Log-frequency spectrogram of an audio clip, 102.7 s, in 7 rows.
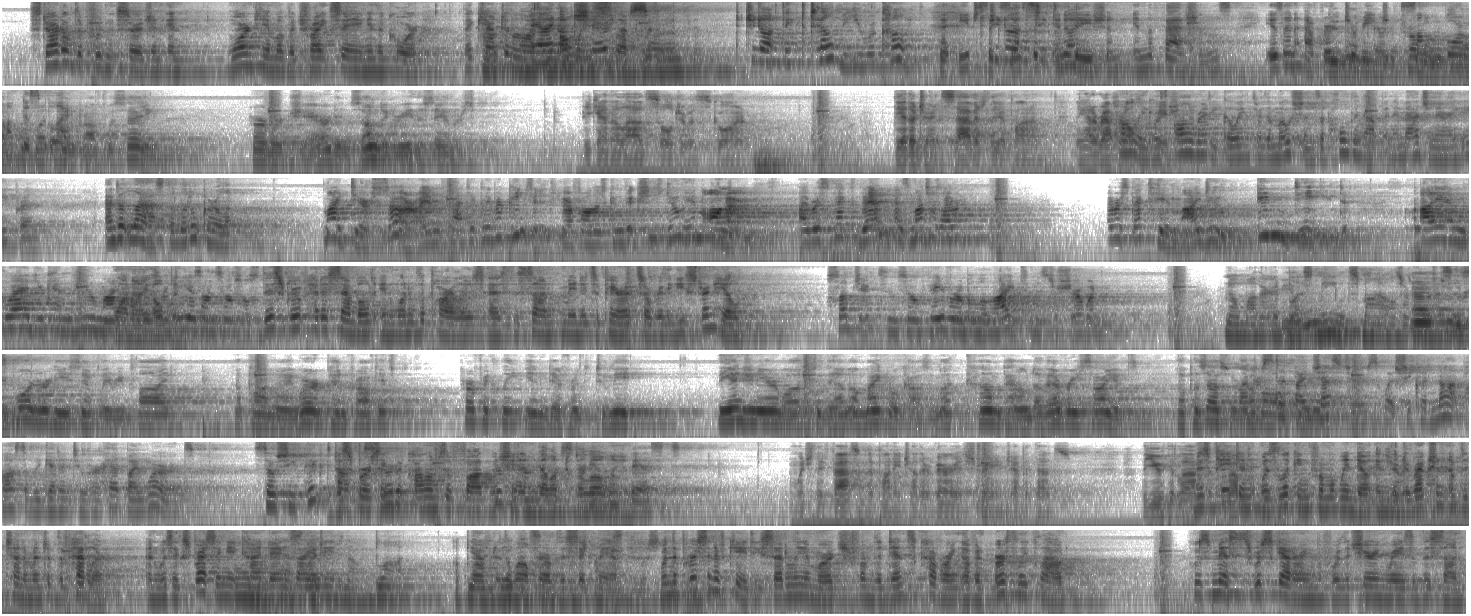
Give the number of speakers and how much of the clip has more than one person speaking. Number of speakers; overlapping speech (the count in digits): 8, about 20%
